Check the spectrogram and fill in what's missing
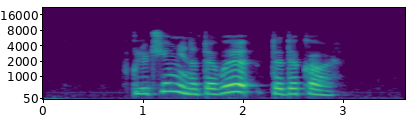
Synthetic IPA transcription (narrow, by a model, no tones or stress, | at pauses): wklʲut͡ʃimnʲinɐt̪eʋɛt̪ed̪ekɑ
